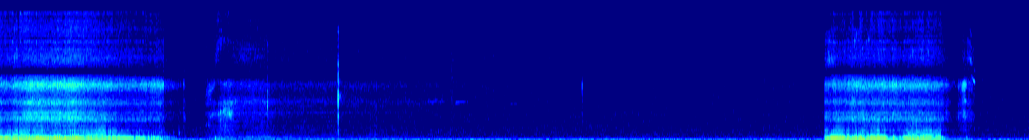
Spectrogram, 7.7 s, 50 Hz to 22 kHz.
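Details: Cat snoring in its sleep, recorded 11 April 2017; two loud raspy snores about five seconds apart, each with a low throaty rumble, separated by faint quiet breathing in a still room.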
